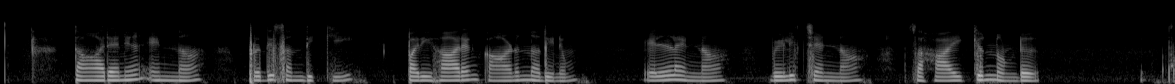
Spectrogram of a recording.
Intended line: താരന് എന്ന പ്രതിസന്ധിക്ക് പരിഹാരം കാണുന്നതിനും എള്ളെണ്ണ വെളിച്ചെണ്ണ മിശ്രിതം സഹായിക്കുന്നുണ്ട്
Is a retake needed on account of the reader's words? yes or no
yes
